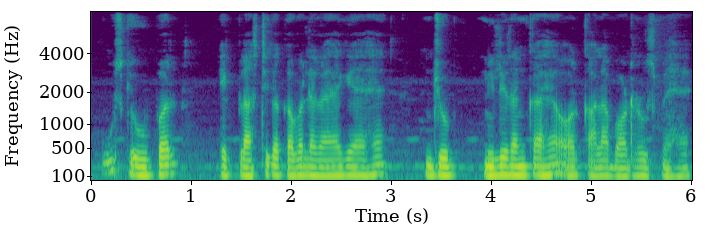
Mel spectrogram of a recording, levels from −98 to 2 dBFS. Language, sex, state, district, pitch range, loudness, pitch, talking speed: Hindi, male, Jharkhand, Ranchi, 105-110 Hz, -16 LUFS, 105 Hz, 190 wpm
